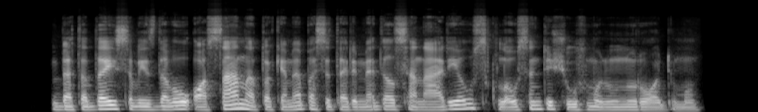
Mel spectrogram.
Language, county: Lithuanian, Tauragė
